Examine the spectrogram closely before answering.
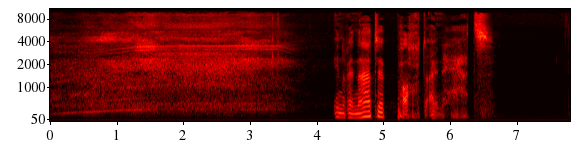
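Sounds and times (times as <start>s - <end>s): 
motor humming with mechanical whir: 0.0s - 4.1s
speech: 4.3s - 6.7s.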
